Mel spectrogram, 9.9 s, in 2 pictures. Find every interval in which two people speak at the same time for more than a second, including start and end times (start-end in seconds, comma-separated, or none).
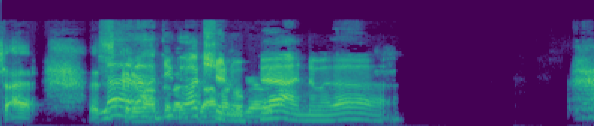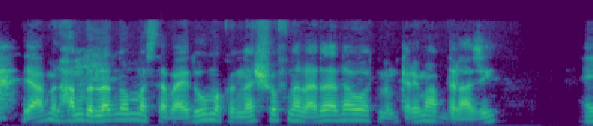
0.8-2.3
